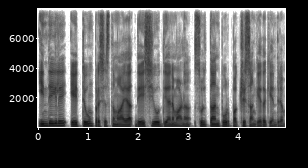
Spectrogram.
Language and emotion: Malayalam, neutral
